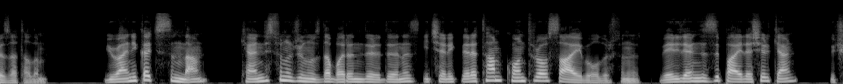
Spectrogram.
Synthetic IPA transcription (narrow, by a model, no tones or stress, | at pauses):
ɯzat̪ʰa̰lˠɯ̰m | ɟyvænlʲicat͡ʃʰɯ̥sɯnd̪an | cʰɛnd̪isonud͡ʒunuzd̪abaɾɯnd̪ɯɾd̪ɯːnɯzit͡ʃʰe̞ɾlʲic̚lʲe̞ɾɛt̪ʰamkʰo̞nt̪ʰɾolʲsaːɦibio̞lˠuɾsunṵz̥ve̞ɾilʲe̞ɾinizipʰajlˠaʃɯɾcʰæn | yt͡ʃ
